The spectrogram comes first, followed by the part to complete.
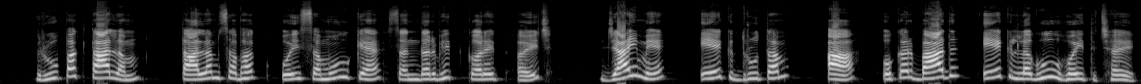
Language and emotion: Maithili, neutral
